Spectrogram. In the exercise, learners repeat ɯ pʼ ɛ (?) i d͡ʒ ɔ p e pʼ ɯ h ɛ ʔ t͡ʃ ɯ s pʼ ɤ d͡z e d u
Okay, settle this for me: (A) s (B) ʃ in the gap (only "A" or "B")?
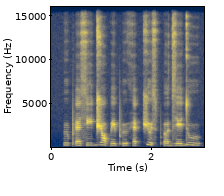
A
